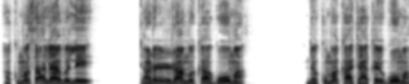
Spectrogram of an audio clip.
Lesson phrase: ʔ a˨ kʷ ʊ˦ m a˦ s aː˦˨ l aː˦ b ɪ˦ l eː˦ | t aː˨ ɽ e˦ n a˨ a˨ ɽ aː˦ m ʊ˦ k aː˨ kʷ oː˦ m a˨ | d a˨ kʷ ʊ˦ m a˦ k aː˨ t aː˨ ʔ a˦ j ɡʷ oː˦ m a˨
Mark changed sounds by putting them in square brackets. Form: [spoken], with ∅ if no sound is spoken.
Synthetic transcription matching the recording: ʔ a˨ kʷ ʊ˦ m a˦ s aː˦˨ l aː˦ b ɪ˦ l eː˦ | t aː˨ ɽ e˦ [d] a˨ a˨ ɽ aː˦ m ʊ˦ k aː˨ [ɡʷ] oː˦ m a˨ | d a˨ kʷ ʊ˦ m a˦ k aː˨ t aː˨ [k] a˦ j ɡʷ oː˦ m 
